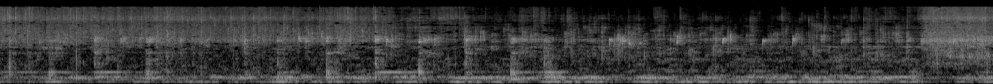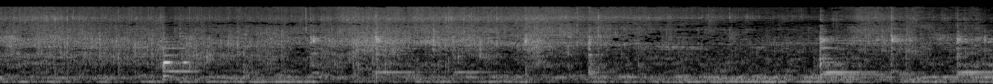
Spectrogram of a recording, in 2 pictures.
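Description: Garlic and scallops stir-frying in hot oil in a wok: a steady sizzle with a metal spatula scraping and tapping the pan. The sizzle gets louder about halfway through, when the scallops are in the wok.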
